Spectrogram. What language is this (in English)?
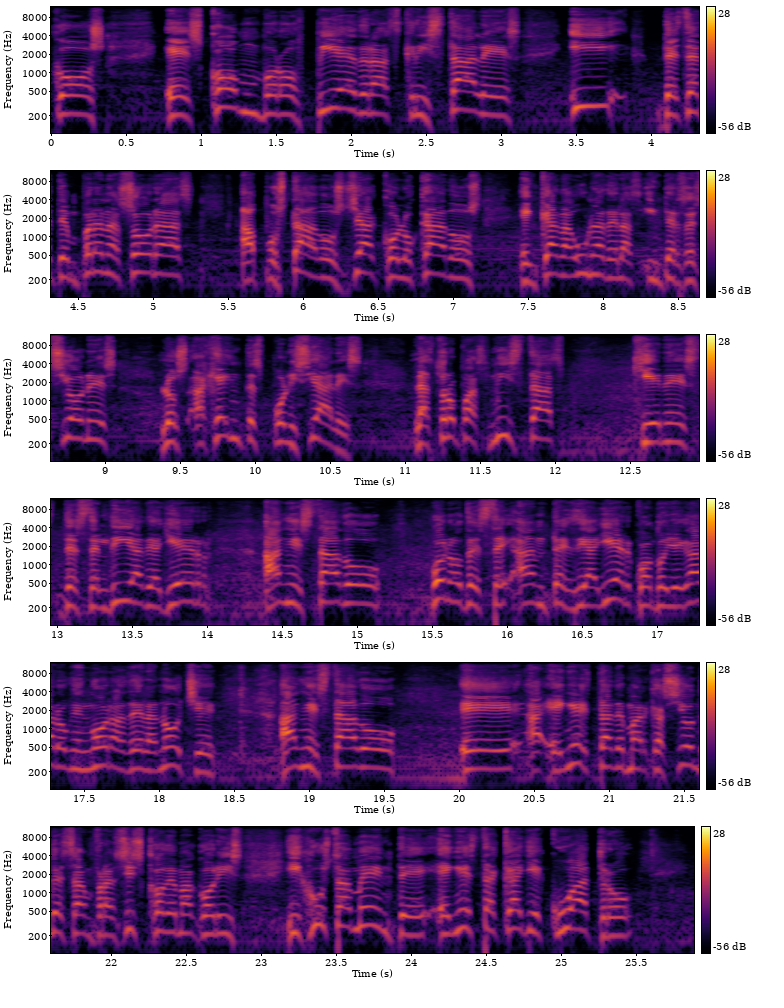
Spanish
